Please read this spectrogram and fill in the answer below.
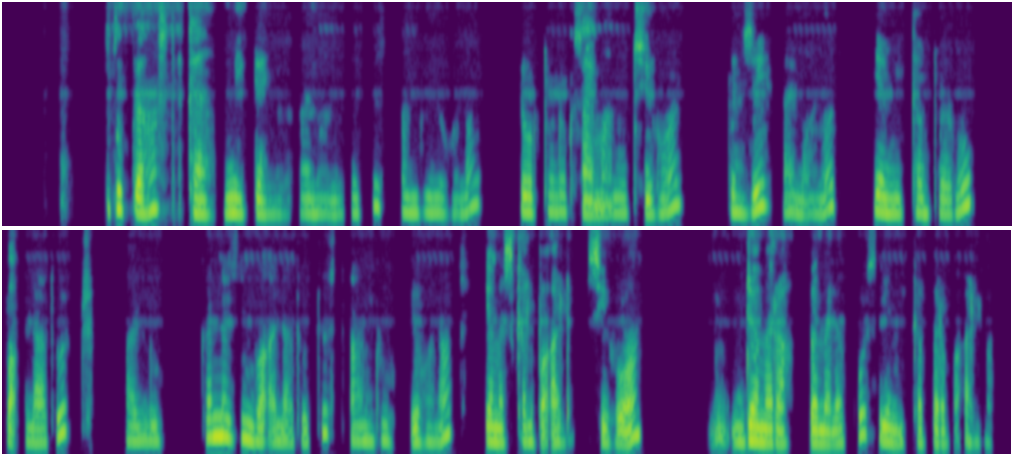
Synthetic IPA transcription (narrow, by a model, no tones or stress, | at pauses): ʔit̪jo̞pʼːjawʊst̪ʼkʰəmːiɡːəɲːuhajmano̞t̪ʰo̞t͡ʃːwʊst̪ʼand̪ujɛho̞na | oɾt̪ʰo̞d̪o̞kshajma̰no̞t̪siɦo̞n | b̥əzːihhajmano̞t̪̚ | jɛmːikʰːəbːəɾu | b̥aʔlat̪ʰo̞t͡ʃː | ʔalːu | kʰənːəzːimba̰ʔla̰t̪ʰo̞t͡ʃːwʊst̪ʼand̪ujɛɦo̞na | jɛməskʼəlba̰ʔa̰lsiho̞n | d̪əməɾab̥əmələkːo̞sjɛmːikʰːəbːəɾba̰ʔalnəw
